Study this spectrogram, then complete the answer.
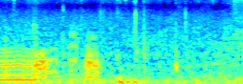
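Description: Chickens clucking while eating potatoes at a Ukrainian village dacha, a few short, close clucks in a brief burst.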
